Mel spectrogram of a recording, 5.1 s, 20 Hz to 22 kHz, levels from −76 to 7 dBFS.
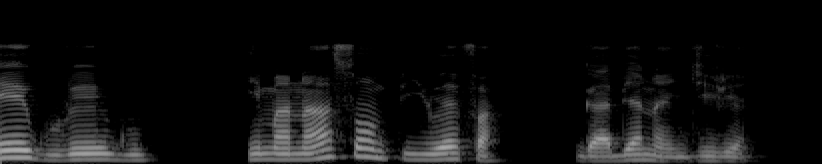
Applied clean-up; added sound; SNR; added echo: neural mask model DeepFilterNet 3.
